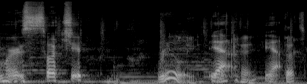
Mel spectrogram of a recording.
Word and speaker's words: Xochitl: So we have Fireheart, Ravenwood, Zenor, Whisperwind, Starforge, Zutchitl. No, I knew you were going to say that wrong. I don't know how to pronounce that. That's like Mexican. It's Xochitl.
